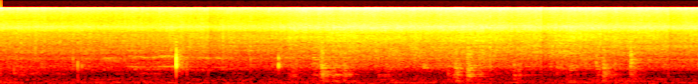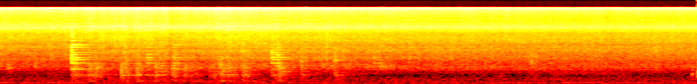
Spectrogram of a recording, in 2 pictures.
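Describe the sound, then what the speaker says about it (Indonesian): Pepper, spring onion and celery stir-fry in a pan with a steady hissing sizzle, punctuated by occasional scraping stirs and clinks, with no talking. "Sedikit merica ya, kita tumiskan di sini supaya lebih wangi ya teman-teman"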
